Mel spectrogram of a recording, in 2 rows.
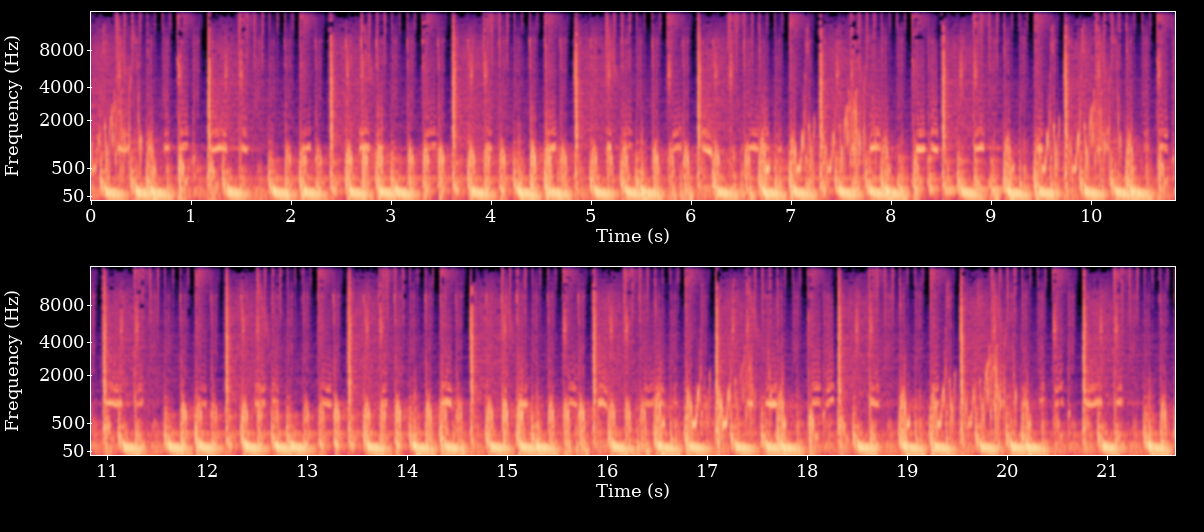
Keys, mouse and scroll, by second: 1.8 scroll down 1, 2.1-3.1 drag, 3.4-3.8 scroll down 1, 3.8-5.1 drag, 5.4-5.9 scroll down 1, 5.9 click, 6.8-7.3 scroll up 1, 8.4 click, 9.6 scroll up 1, 9.8-10.2 scroll down 1, 11.0 shift+click, 11.2 scroll up 1, 12.0-14.6 drag, 14.8 p, 15.1 click, 15.9 p, 16.1 scroll up 1, 17.0-19.6 drag, 19.6 scroll up 1, 20.5 p, 20.8 click.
